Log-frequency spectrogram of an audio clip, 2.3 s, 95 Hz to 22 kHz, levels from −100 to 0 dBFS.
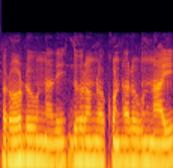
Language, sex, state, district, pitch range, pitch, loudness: Telugu, male, Telangana, Mahabubabad, 110-115 Hz, 110 Hz, -13 LUFS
